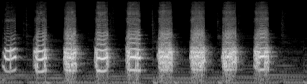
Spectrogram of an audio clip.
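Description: Nine evenly spaced, loud, rasping yelps from a turkey mouth call imitate an aggressive hen turkey, each note sharp and close, repeating in a steady, quick rhythm.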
